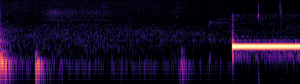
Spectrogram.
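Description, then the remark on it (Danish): A few soft handling bumps, then a loud, steady telephone ringing tone of an outgoing call starts abruptly near the end and holds unbroken through the final moments, with no talking. “Jeg ringer til”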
